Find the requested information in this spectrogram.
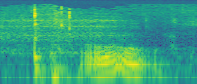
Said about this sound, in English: I made it pretty long without coughing.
